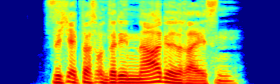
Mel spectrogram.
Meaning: to acquire, get one's hands on (especially in a forcible or morally questionable way)
- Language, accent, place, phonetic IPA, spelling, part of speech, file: German, Germany, Berlin, [zɪç ˈʔɛt.vas ˌʔʊn.tɐ den ˈnaː.ɡl̩ ˌʁaɪ̯.sn̩], sich etwas unter den Nagel reißen, verb, De-sich etwas unter den Nagel reißen.ogg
